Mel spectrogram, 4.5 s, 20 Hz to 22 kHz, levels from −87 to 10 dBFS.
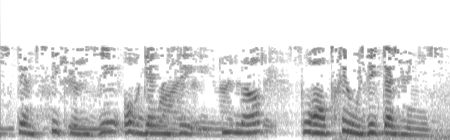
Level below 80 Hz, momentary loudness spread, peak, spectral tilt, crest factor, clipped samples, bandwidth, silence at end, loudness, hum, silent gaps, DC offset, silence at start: -60 dBFS; 8 LU; -10 dBFS; -4 dB/octave; 16 dB; under 0.1%; 6 kHz; 0 s; -26 LUFS; none; none; under 0.1%; 0 s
